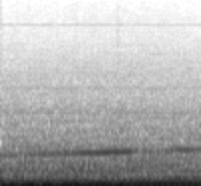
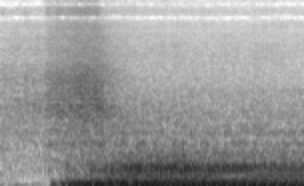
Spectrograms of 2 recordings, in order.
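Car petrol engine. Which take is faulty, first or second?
second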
